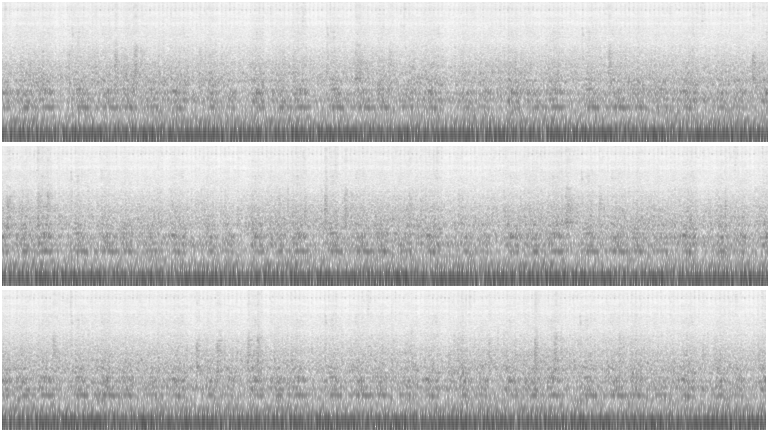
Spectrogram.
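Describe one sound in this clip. A tractor engine rumbles steadily at idle.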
